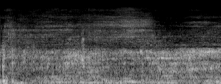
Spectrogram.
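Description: A muffled, steady rush of bubbles and water, picked up underwater by a camera in its housing while the camera is jostled about.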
